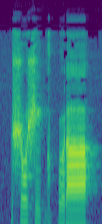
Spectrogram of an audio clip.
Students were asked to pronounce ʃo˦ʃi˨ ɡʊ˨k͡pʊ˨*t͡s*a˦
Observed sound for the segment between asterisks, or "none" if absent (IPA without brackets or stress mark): ɾ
